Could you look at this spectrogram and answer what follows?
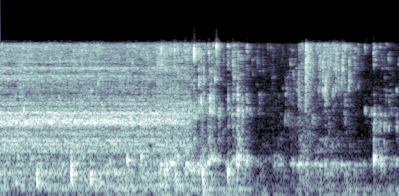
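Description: Cold water runs steadily from a tap, close and hissing, then cuts off into quieter drips and splashes.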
